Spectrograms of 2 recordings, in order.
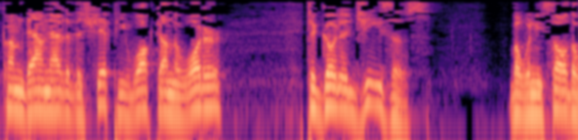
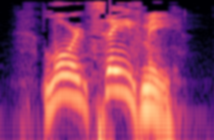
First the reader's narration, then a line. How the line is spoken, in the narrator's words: he cried, saying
